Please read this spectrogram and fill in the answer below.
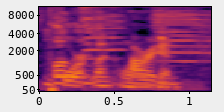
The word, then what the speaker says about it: Portland, Oregon: Yes, Portland, Oregon.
